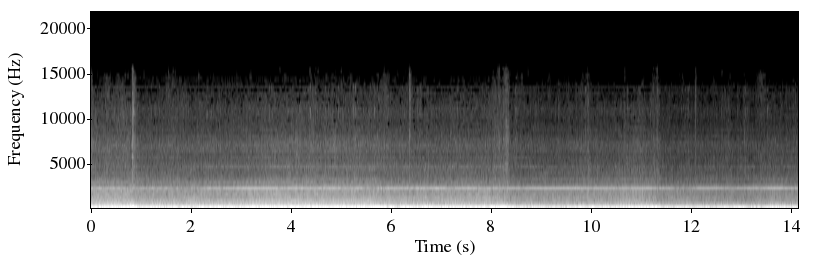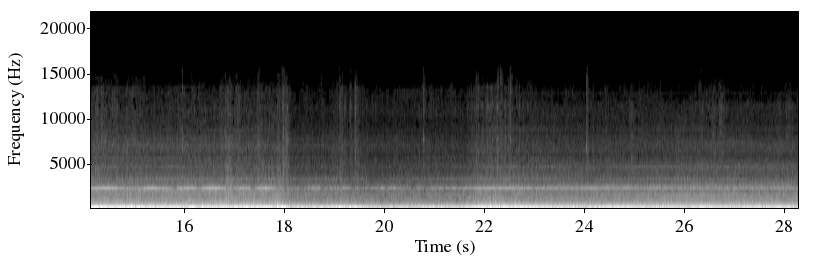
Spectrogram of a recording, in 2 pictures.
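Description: Jet airliner's takeoff heard from inside the cabin: engines at takeoff thrust with a steady whine over a heavy runway rumble. The rumble eases about two-thirds of the way through as the wheels leave the ground and the aircraft climbs.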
